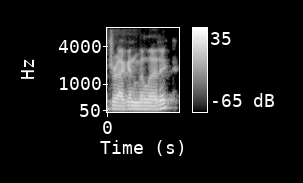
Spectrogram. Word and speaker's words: Dragan: And my name is Dragan.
